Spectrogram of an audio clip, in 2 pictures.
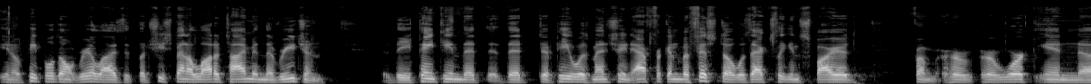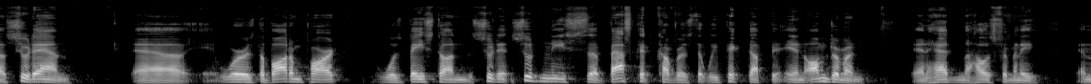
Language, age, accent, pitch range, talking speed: English, 60-79, American, 105-125 Hz, 175 wpm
